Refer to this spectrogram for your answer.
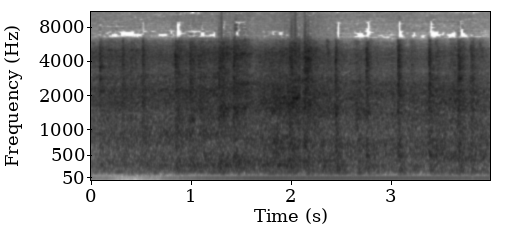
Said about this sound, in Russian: Поезд остановился на несколько минут. Потом снова затараторили колеса, постепенно учащая бег.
